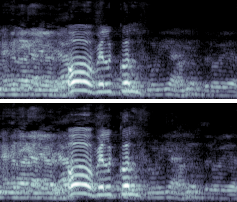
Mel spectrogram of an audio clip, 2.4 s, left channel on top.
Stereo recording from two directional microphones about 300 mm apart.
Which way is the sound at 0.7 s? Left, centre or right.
Centre.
